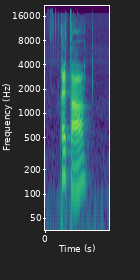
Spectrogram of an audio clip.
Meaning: 1. piece, fragment, chunk 2. section, division 3. coin 4. segment 5. unit
- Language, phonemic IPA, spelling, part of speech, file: Arabic, /qitˤ.ʕa/, قطعة, noun, Ar-قطعة.ogg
